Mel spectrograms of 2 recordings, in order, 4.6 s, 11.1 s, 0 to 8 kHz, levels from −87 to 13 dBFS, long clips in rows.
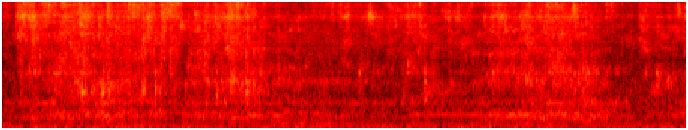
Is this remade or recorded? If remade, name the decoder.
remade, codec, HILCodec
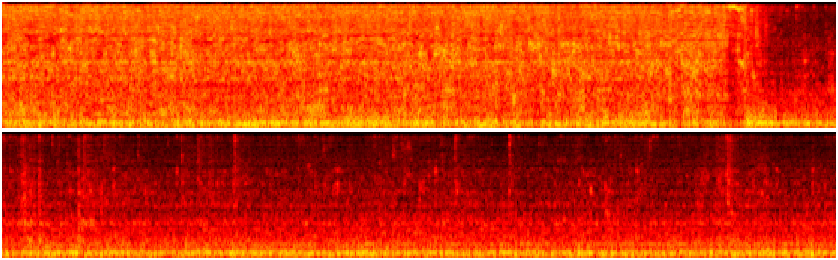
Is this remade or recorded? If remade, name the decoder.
remade, vocoder, HiFi-GAN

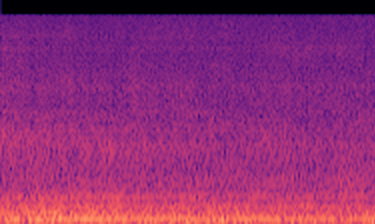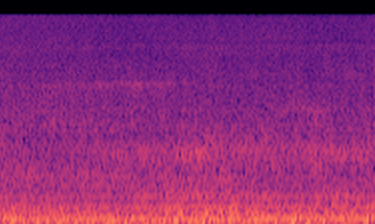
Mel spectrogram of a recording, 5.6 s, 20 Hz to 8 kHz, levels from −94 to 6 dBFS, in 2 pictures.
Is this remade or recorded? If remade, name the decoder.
remade, codec, ZipCodec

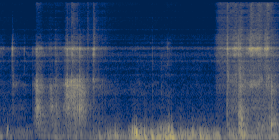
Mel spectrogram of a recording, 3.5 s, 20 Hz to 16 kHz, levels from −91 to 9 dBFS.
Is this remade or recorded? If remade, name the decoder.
remade, codec, SNAC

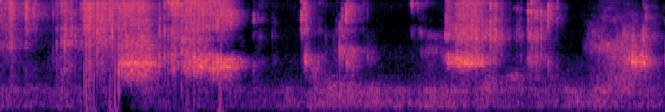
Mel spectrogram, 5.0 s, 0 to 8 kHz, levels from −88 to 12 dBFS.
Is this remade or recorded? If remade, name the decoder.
remade, vocoder, Vocos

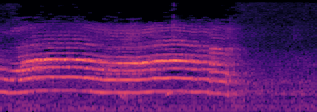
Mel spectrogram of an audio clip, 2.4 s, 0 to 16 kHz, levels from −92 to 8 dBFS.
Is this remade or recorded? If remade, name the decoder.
remade, vocoder, BigVGAN v2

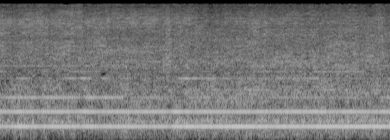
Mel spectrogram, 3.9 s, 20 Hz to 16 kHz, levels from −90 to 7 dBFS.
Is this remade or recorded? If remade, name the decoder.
recorded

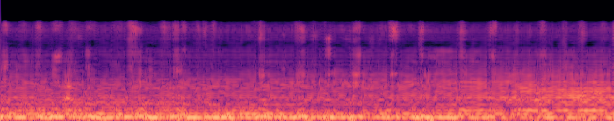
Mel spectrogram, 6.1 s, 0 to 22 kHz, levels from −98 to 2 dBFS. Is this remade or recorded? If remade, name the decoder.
remade, vocoder, BigVGAN v2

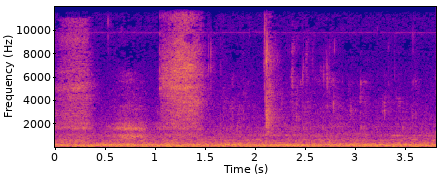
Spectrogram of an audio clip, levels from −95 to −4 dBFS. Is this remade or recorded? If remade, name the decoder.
recorded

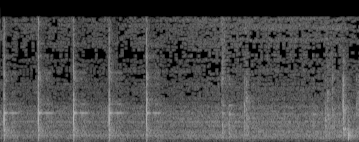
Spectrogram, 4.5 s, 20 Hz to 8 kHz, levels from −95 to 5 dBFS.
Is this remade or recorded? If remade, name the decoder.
recorded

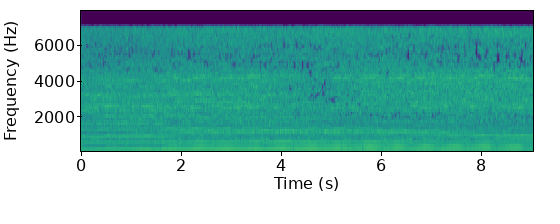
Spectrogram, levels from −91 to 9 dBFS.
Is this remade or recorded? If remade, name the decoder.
remade, vocoder, BigVGAN v2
